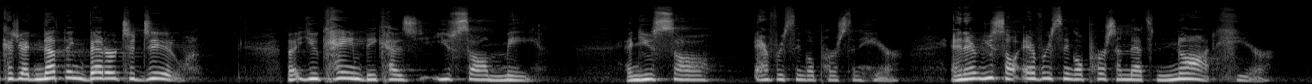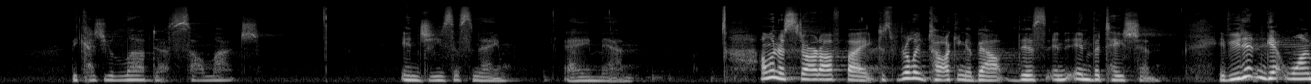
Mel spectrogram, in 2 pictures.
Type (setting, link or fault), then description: setting, large echoing room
